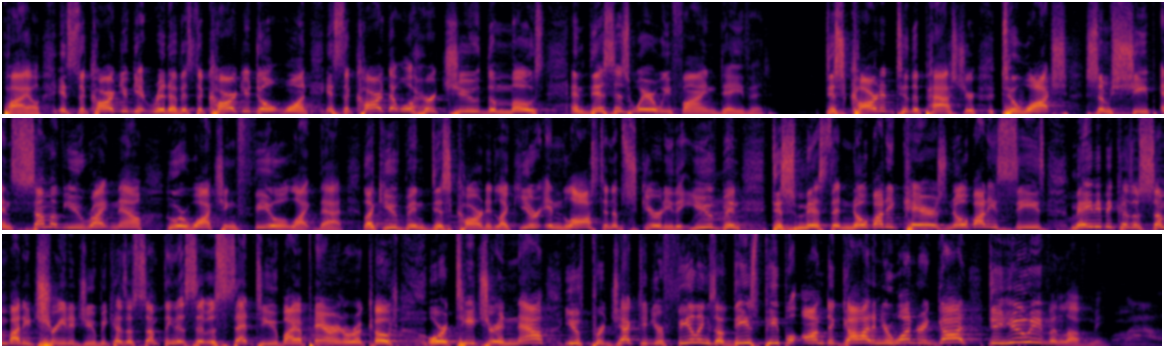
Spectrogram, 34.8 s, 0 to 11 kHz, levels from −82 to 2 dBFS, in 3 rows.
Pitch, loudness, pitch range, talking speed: 260 Hz, -27 LUFS, 235-290 Hz, 195 wpm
